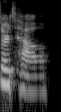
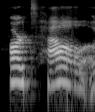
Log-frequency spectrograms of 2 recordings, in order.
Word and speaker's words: Arthel: We have Arthel. Is that how you pronounce that? Say that? Correct me. Can you guys hear me? Yes. It's Artel. Artel.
